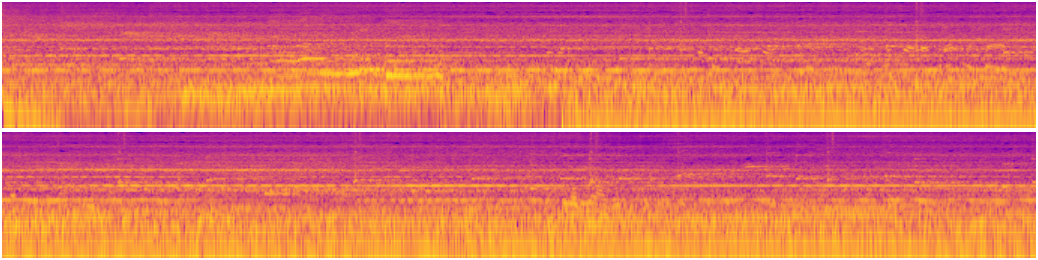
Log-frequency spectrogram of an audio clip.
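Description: A parked jet airliner's steady whine and rumble, with several high tones held throughout, mixed with people's voices and faint background music.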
